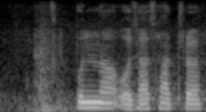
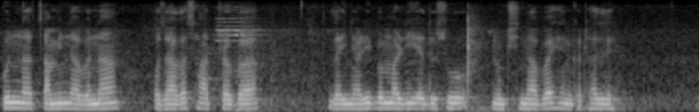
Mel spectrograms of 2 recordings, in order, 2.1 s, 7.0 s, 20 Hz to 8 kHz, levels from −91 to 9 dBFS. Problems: background sounds at intervals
